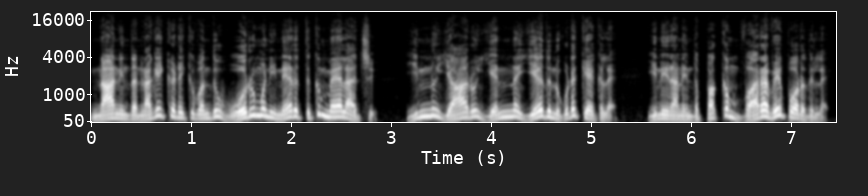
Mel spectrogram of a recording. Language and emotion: Tamil, angry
